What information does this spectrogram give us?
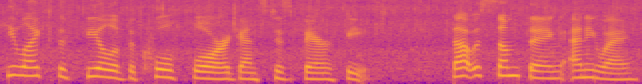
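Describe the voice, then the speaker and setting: A woman reading a horror audiobook at a slow, unhurried pace. Her delivery is measured and steady, with faint rain falling in the background. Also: mid-range voice, a little hiss or hum, low-quality recording. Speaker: narrator.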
